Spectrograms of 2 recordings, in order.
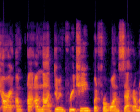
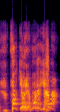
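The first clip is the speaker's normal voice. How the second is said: mock scream, much higher and fast; imitating a screaming woman; much faster than usual. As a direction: shriek it like a witch at the camera. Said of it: "she's screaming into the camera".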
